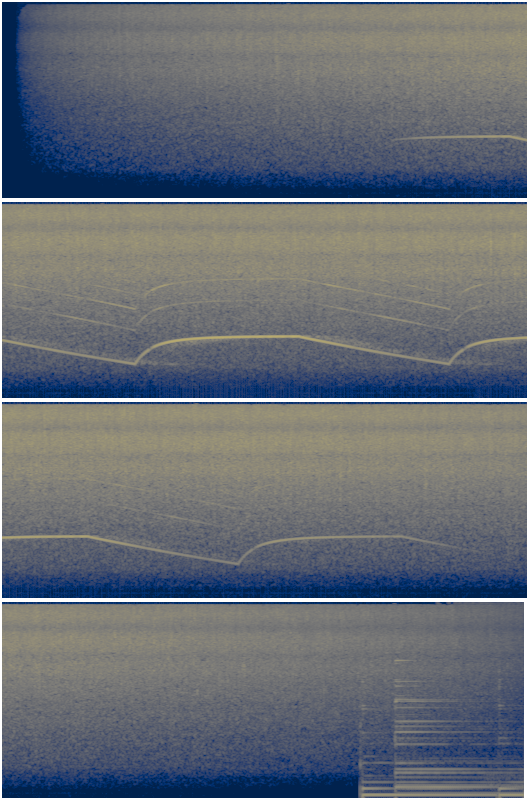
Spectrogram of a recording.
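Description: A steady hiss swells and fades, and over it a siren-like wailing tone holds high, glides down and sweeps back up, four times about five seconds apart. Near the end an electric guitar and bass come in abruptly.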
